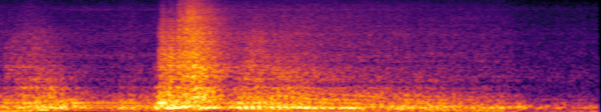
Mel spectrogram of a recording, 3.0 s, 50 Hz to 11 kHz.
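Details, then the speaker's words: 2017 Lexus GS F V8 with a Meisterschaft exhaust, after swapping a faulty sensor and clearing a sensor-circuit code: a deep idle and throttle blip with no rattle, buzz or hiss. "No rattle, no buzzing, no hissing, none of that. Problem solved, sounds like."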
